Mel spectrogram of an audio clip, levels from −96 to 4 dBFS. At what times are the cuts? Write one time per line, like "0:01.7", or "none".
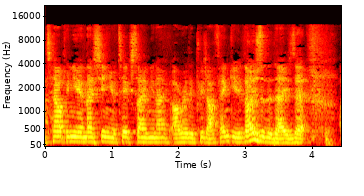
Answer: none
